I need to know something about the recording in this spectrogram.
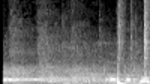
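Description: A basketball bouncing once on a hardwood court, a hard thud about one and a half seconds in, over an intro jingle that opens with a steady tone. A short vocal 'oh' comes near the end.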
